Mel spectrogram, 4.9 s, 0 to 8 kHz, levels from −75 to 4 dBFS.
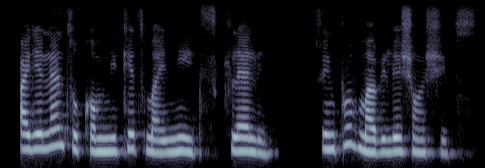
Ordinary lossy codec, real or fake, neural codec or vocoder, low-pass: none; fake; codec, 16 kHz, 2 kbps, FunCodec, trained on Chinese and English, 25 frames a second; none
